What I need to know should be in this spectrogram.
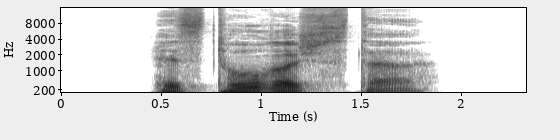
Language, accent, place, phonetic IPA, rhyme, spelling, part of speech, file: German, Germany, Berlin, [hɪsˈtoːʁɪʃstə], -oːʁɪʃstə, historischste, adjective, De-historischste.ogg
- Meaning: inflection of historisch: 1. strong/mixed nominative/accusative feminine singular superlative degree 2. strong nominative/accusative plural superlative degree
